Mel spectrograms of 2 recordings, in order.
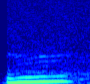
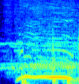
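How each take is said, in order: First: It is said softly and quietly. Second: It is said loudly and heartily.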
